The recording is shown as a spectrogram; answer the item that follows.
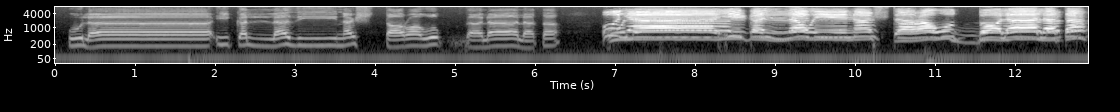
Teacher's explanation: لفظ اولا میں لام کو اور زیادہ لمبا کریں، یعنی 5 الف کے برابر اس کی آواز ہونی چاہیے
